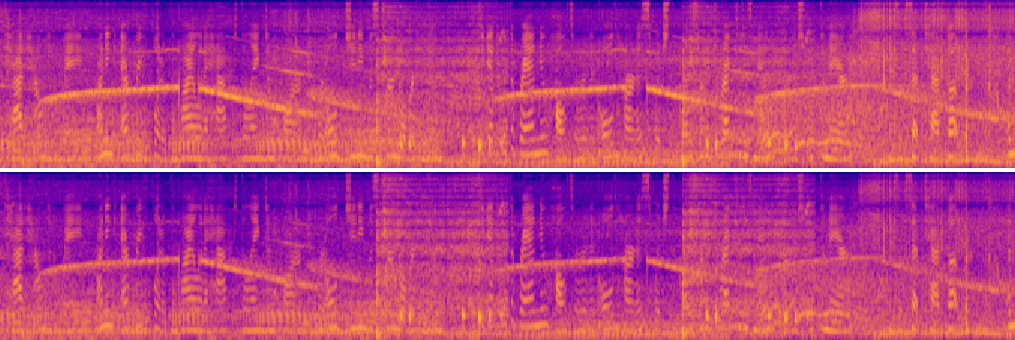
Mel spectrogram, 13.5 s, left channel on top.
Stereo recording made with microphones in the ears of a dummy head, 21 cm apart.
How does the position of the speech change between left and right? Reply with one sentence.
In this clip you hear the speech stay in one place.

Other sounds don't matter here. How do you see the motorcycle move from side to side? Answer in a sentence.
You can hear the motorcycle stay put.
